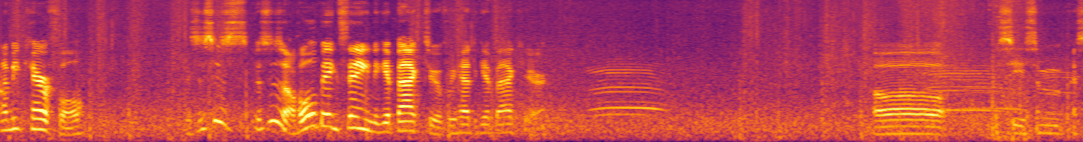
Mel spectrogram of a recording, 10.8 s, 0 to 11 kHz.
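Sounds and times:
speech: 0.0 - 1.0, 1.8 - 5.6, 8.7 - 10.8
outdoor rustle: 0.0 - 10.8
sheep bleating: 5.8 - 6.7, 9.0 - 10.8.

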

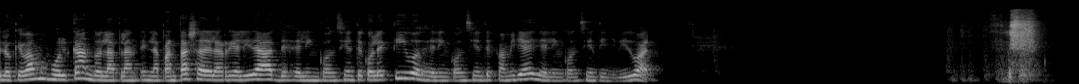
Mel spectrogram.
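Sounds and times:
speech: 0.0 - 6.6
person sneezing into an elbow: 9.9 - 10.5.

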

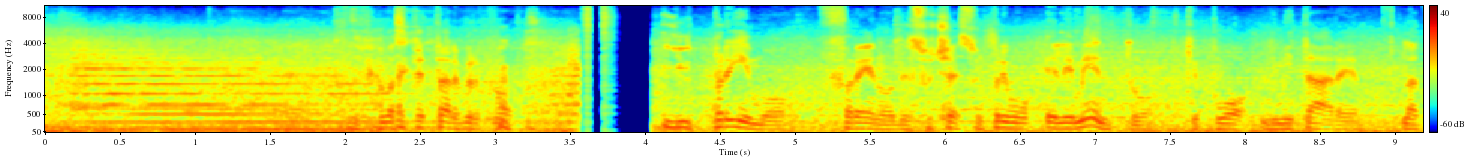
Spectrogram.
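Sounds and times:
church bells ringing: 0.1 - 3.5
speech: 2.2 - 3.5, 4.1 - 9.1.

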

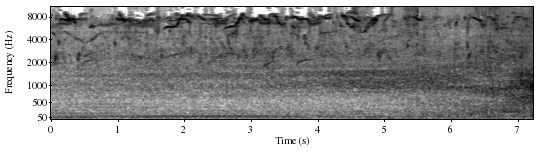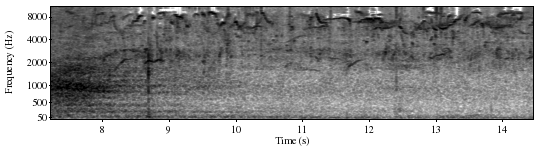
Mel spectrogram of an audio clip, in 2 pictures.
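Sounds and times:
birds chattering in high busy chirps: 0.0 - 14.4
low steady traffic rumble: 0.0 - 14.4
vehicle passing: 0.8 - 11.8.

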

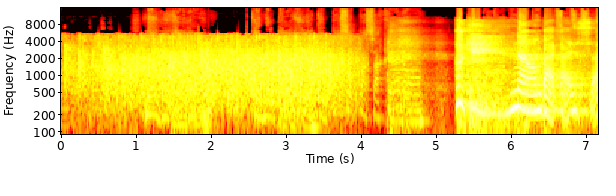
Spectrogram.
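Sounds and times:
crowd applause: 0.0 - 4.8
laughter: 0.9 - 6.0
speech: 5.4 - 7.1.

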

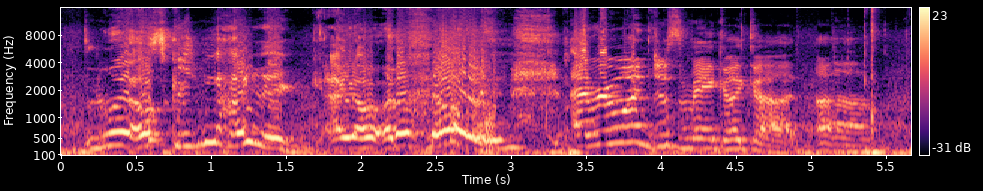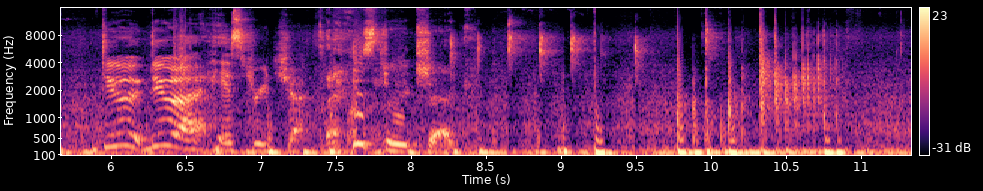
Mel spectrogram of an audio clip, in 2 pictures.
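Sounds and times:
low steady hum: 0.0 - 11.3
speech: 0.2 - 8.5
dice rolling off the tray: 8.2 - 10.9.

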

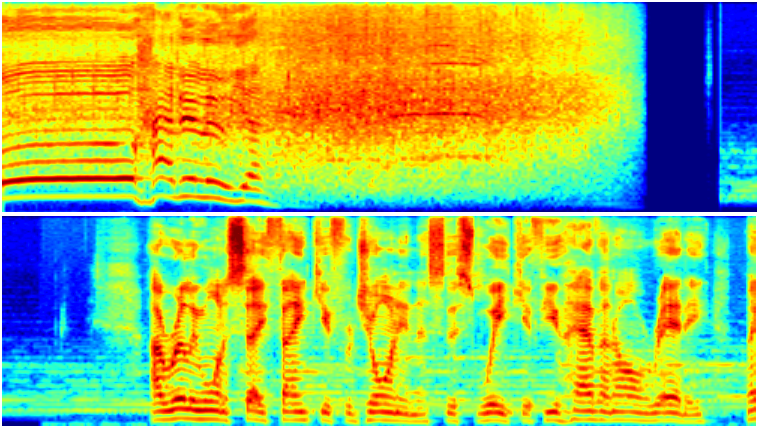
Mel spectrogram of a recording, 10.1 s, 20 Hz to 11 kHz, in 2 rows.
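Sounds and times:
audience applause with many hands clapping: 0.7 - 4.3
speech: 1.2 - 2.0, 6.0 - 10.0.

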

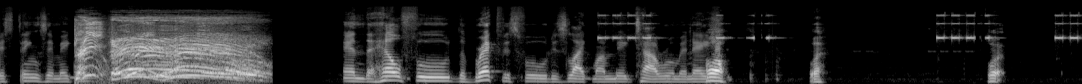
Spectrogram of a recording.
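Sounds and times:
speech: 0.0 - 2.7, 3.4 - 7.4, 8.1 - 8.3, 9.9 - 10.1
electronic alarm beeping in short high-pitched bursts: 6.0 - 7.8, 8.6 - 10.8.

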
